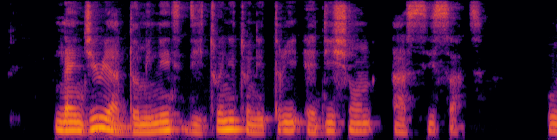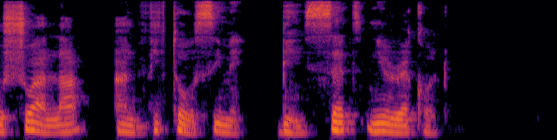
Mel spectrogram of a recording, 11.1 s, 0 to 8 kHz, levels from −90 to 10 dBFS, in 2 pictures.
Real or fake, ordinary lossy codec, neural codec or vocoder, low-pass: real; none; none; none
